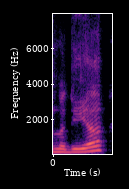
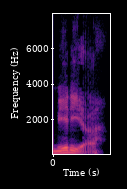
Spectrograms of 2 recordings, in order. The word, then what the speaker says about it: Medea: wait a second what it might be pronounced in media nope that's media i'm already calling dude wouldn't that be crazy no because then what do we do i have to look up the pronunciation on this now no i'm not no it is medea okay good okay it is with an e like m e m-e-d-e-a so i was like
